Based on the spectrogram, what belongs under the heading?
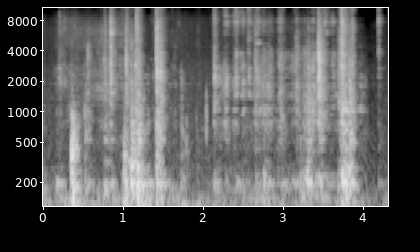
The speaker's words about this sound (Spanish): La puerta ha sido cerrada con llave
